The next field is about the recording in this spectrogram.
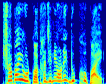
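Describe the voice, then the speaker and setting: A woman's voice: very high-pitched, huge pitch swings, moderate pace, darkish tone, dry recording, clean studio sound. A woman narrating a scripted cartoon story as its storyteller.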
